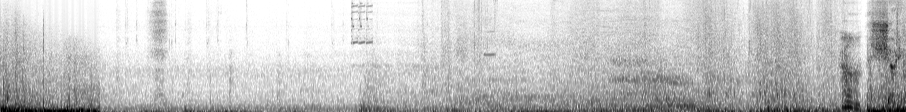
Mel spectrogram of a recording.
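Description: Blaster gunfire and booming shots in Star Wars: The Old Republic, a loud burst at the start then a steady rumble of combat with sharp impacts, heard beneath game dialogue and background score.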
